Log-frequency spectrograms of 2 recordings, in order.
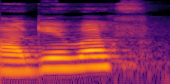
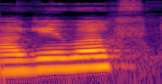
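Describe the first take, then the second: No difference in how they are said.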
